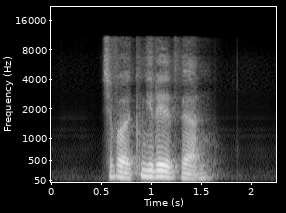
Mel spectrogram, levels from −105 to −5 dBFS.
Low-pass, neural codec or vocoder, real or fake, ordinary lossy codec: 10.8 kHz; codec, 24 kHz, 0.5 kbps, DualCodec; fake; MP3, 96 kbps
